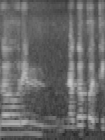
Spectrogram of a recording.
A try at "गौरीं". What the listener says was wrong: गौरीम है ना वो, मैं 3 बार बता चुका, गौरीम। ई बोलो, ई ई हाँ, अब ये ई वहां लगाओ, फिर बोलो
